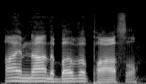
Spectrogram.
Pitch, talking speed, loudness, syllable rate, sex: 130 Hz, 245 wpm, -17 LUFS, 6.7 syllables/s, male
